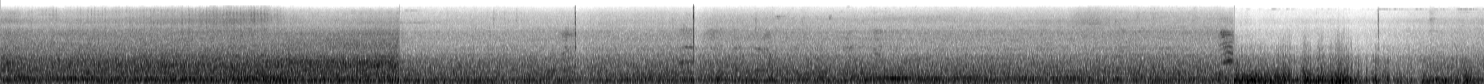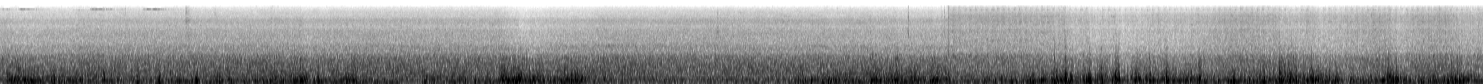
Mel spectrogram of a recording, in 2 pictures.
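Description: Road traffic rumbles past steadily outdoors.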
